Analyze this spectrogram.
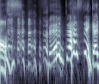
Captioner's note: laughs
